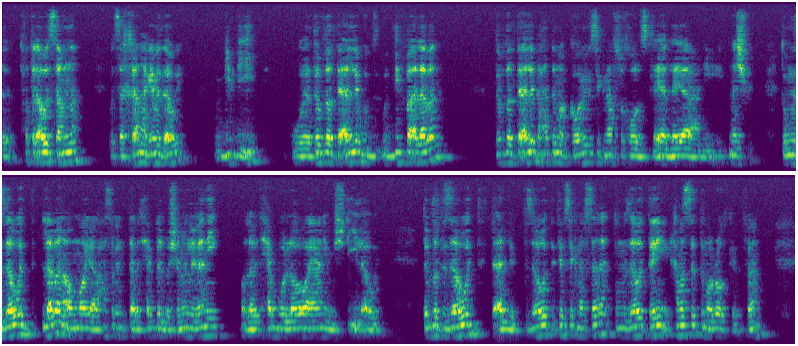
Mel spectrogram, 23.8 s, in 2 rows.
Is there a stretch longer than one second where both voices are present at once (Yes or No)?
No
